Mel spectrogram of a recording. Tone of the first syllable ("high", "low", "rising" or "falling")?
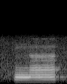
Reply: high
